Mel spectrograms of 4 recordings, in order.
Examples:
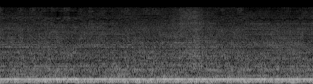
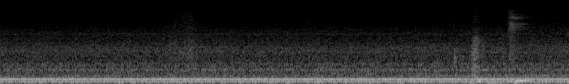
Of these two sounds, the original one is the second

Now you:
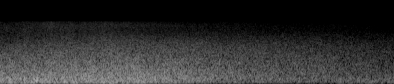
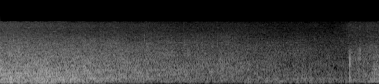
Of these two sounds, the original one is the first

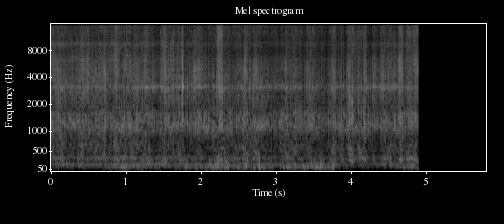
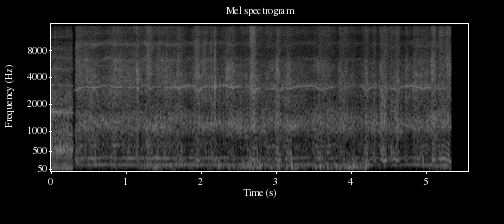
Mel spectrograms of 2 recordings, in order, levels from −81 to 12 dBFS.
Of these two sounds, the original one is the second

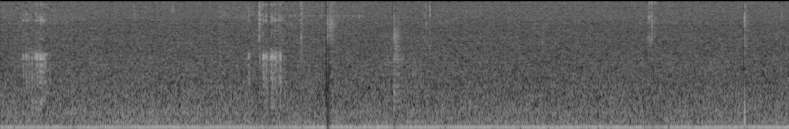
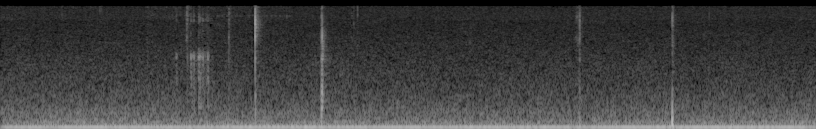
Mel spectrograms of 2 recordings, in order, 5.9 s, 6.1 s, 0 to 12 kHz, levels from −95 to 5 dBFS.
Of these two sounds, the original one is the second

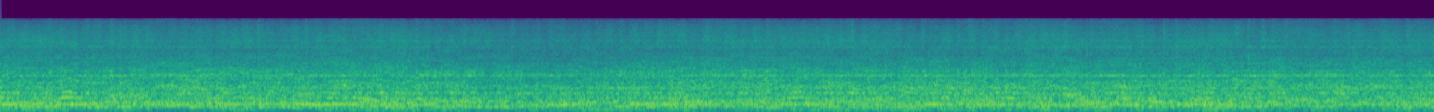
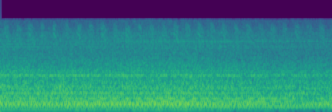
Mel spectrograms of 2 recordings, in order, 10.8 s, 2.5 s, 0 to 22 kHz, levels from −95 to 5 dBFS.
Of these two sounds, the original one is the second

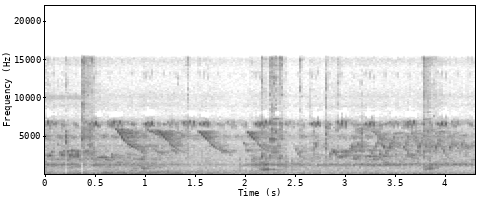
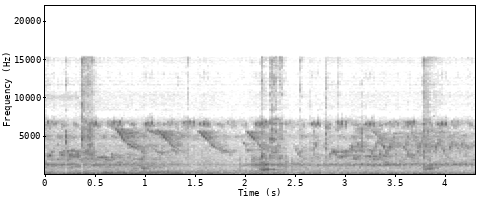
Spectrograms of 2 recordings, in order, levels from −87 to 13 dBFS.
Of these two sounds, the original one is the first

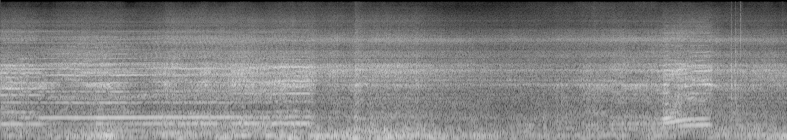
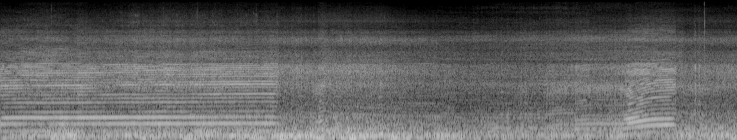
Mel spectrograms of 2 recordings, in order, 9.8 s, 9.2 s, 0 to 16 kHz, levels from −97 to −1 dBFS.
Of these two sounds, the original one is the second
